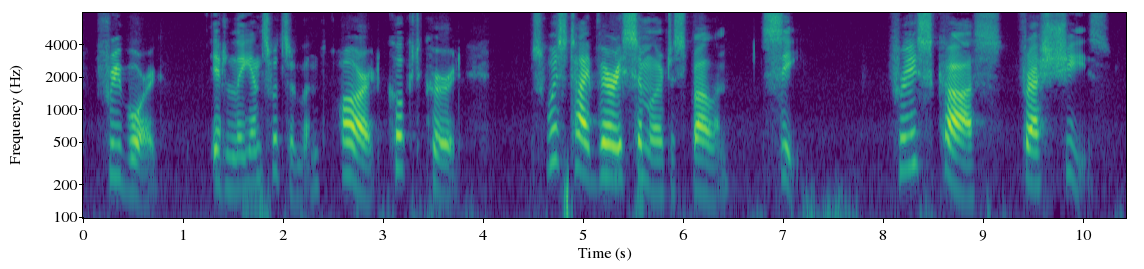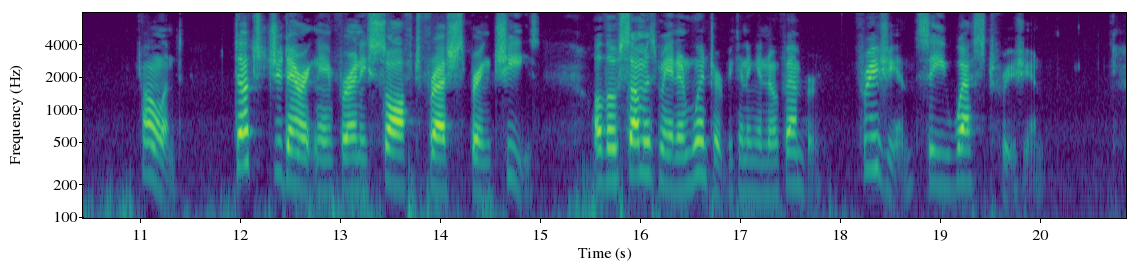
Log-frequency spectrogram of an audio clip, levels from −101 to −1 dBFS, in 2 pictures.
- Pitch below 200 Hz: No, high, 215 Hz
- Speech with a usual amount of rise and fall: No, wide, 6.8 semitones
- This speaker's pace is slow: Yes, slow, 120 wpm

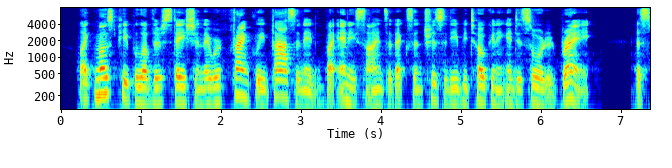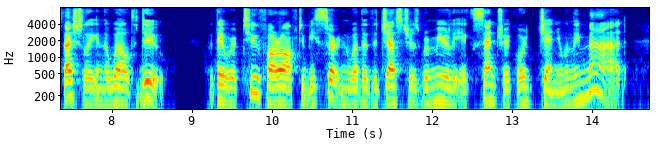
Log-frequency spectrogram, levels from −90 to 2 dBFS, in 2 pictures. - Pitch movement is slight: No, average, 3.3 semitones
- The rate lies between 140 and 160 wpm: No, average, 175 wpm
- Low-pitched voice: No, medium, 145 Hz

